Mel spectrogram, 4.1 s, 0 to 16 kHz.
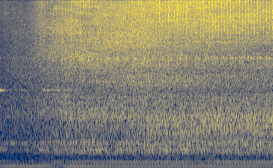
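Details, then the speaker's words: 2004 Acura TL 3.2L after engine replacement and bad spark plug found: steady, even idle with a smooth low drone and no skips; running smoothly, check engine light off; catalytic converter still clogged. "but that is running nice now very nice okay now it's running smoothly check engines light not flashing or anything not even on anymore"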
